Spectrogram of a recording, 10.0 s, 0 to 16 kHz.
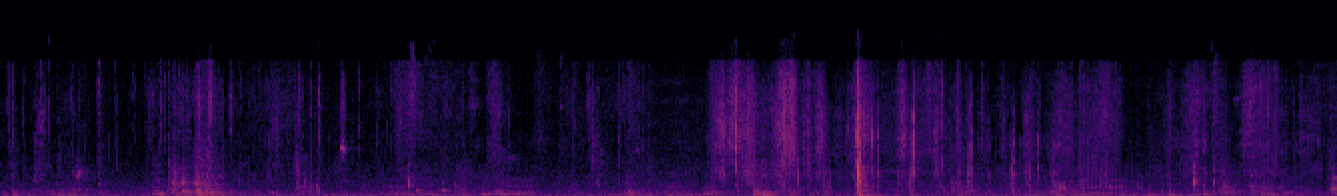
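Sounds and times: papers rustling: 0:04.4 - 0:10.0.

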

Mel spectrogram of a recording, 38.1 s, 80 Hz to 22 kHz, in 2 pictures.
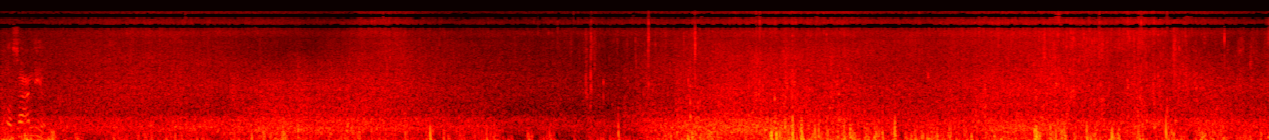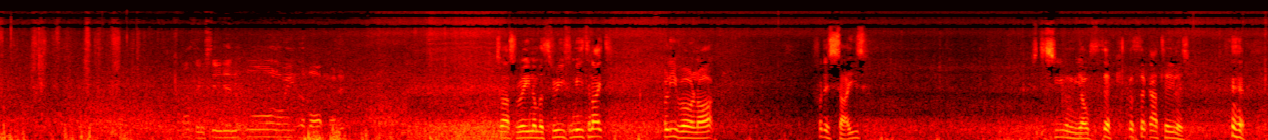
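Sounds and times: wind on microphone: 0:00.0 - 0:31.2, 0:31.9 - 0:38.0
surf breaking on beach: 0:00.0 - 0:38.0
water splashing: 0:04.4 - 0:38.0.

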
